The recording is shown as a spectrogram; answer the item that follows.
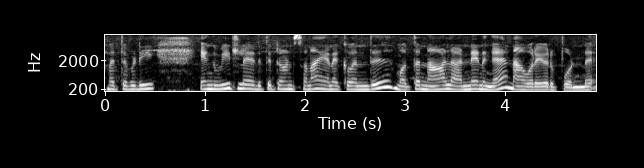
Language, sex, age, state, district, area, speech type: Tamil, female, 45-60, Tamil Nadu, Thanjavur, rural, spontaneous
